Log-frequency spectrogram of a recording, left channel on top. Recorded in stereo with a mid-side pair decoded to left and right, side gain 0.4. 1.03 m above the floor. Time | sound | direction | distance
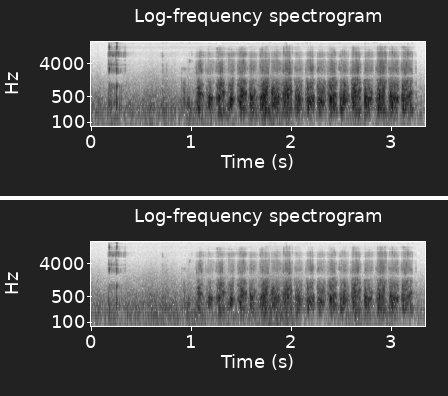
0.2 | a whoosh | 50° left | ?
